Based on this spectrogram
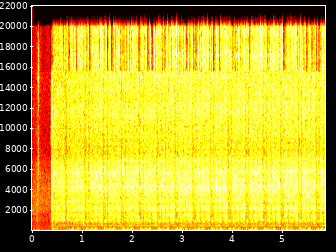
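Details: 2018 VW Golf R, 242,000 km, during compression test with full throttle: starter engages, engine turns over in steady even beats about three a second, no drag; healthy cranking.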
